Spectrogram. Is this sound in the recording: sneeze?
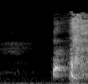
yes

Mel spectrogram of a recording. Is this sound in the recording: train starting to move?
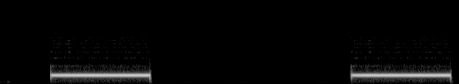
no

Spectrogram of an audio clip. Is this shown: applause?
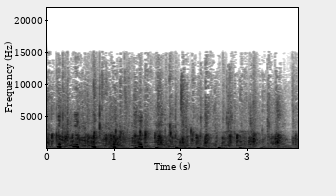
yes

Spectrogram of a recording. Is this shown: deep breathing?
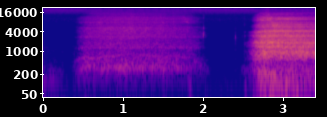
yes

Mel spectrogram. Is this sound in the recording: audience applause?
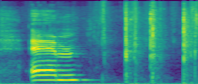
no

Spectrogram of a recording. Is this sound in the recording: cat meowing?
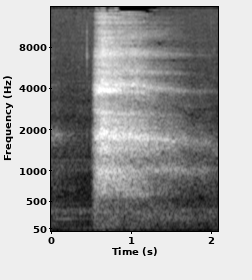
no

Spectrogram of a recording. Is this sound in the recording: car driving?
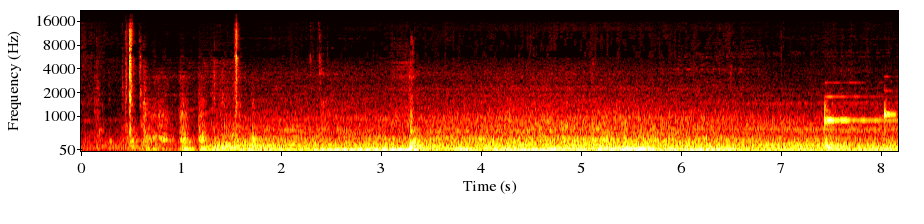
yes

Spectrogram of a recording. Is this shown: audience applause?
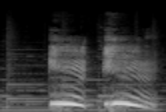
no

